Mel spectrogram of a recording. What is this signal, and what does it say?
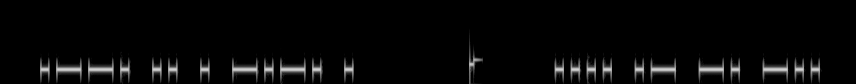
Morse code, heard as a keyed tone, about 15 wpm, 700 Hz. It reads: PIECE HAND
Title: Sets of 3 Words - New Word Drill - 15wpm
